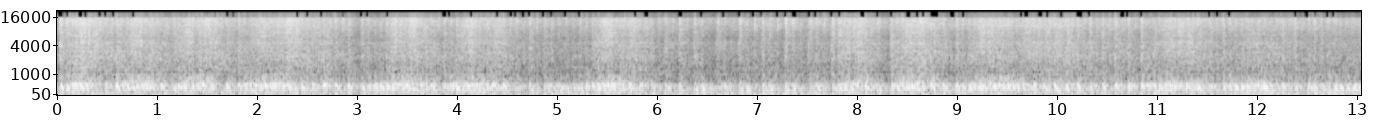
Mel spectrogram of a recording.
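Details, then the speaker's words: 1999 Honda 400EX carbureted single, cold at about −16 degrees, on choke with a new battery, as the pre-turbo baseline: an even, steady thump with no knocks or rattles. It runs cleanly while warming up. "running with the choke on for a bit here running pretty good let this thing warm up and then we'll uh start digging into it but this is the baseline for how it sounds and how it runs"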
